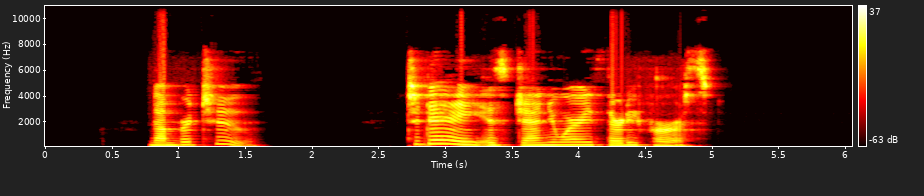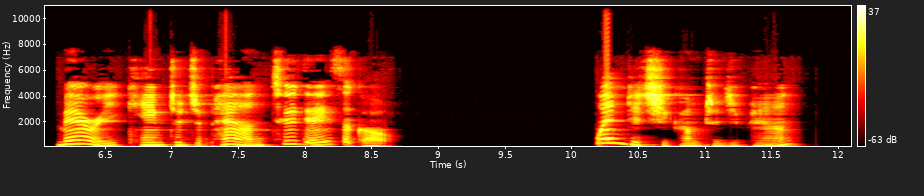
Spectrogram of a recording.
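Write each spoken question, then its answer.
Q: When did she come to Japan?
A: January 29th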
